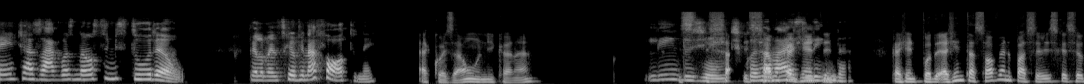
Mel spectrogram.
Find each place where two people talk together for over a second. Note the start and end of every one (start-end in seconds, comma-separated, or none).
6.8-8.3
